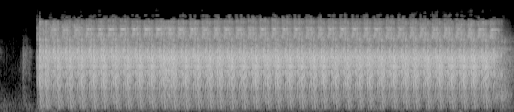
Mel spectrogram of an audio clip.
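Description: Sustained automatic gunfire in the video game PUBG, a dense unbroken burst of rapid shots lasting about five seconds, loud and close, with no talk over it.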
